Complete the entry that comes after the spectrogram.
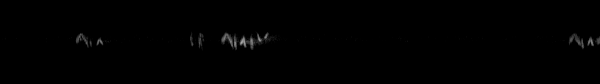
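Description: Pied wheatear calling: three short bursts of quick up-and-down notes. The longest and loudest comes about two seconds in and the last one near the end, over a faint steady hiss.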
